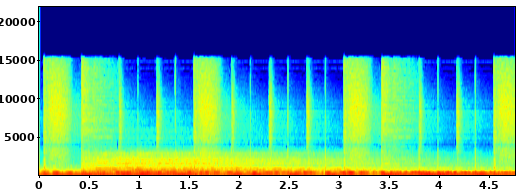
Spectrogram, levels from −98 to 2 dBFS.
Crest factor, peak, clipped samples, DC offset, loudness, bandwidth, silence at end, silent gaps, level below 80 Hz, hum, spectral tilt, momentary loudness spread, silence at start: 12 dB; -2 dBFS; under 0.1%; under 0.1%; -16 LUFS; 15.5 kHz; 0 s; none; -18 dBFS; none; -6.5 dB/octave; 3 LU; 0 s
